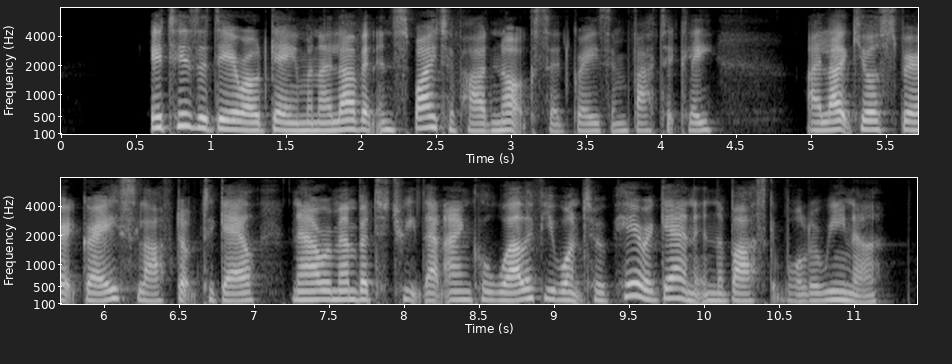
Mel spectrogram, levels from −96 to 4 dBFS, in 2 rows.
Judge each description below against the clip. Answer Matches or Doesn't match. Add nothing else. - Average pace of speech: Doesn't match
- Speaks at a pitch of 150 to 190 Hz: Matches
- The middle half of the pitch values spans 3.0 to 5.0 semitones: Doesn't match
